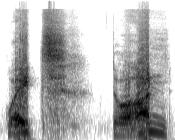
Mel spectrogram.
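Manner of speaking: acted call, high on the first word; yelling out. Seer calls Dorhan back from the door, yelling. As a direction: call after someone who is leaving, breaking between words. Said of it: "And he yells out".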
